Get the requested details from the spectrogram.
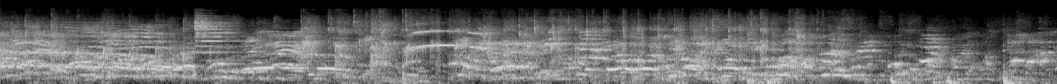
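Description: A crowd of spectators talks and cheers loudly in an echoing hall.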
